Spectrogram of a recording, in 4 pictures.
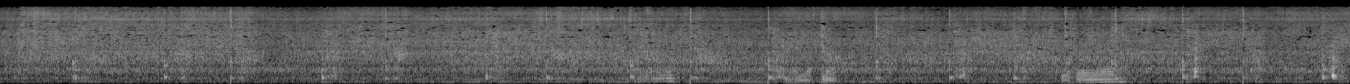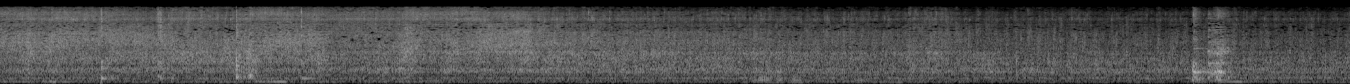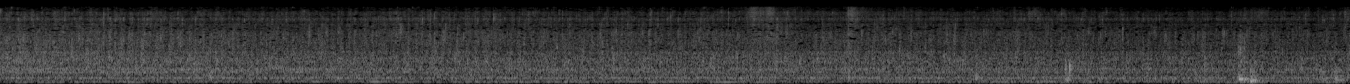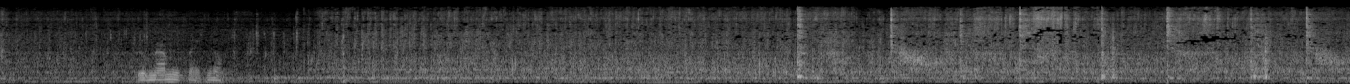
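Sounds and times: meat sizzling in a wok: 0.0s - 54.0s.

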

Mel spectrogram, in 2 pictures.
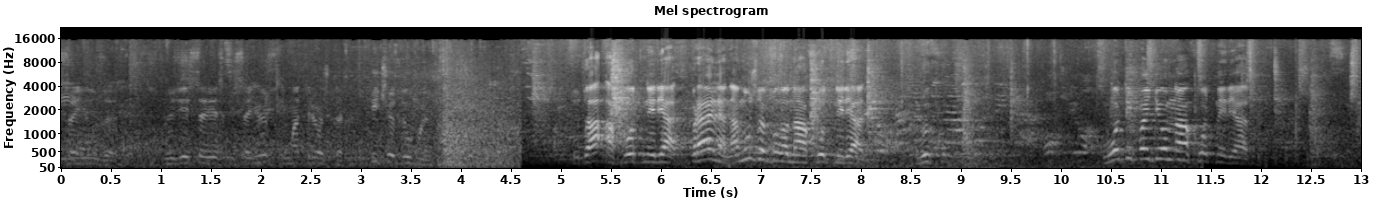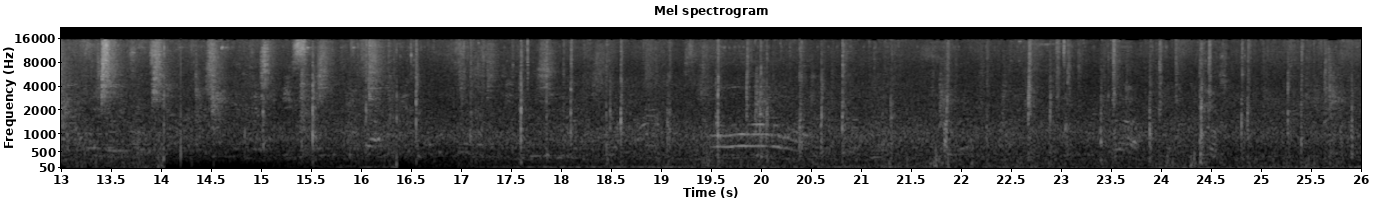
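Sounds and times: faint voices: 0.0s - 26.0s
low street rumble: 0.0s - 26.0s
footsteps on stone floor: 4.6s - 26.0s.

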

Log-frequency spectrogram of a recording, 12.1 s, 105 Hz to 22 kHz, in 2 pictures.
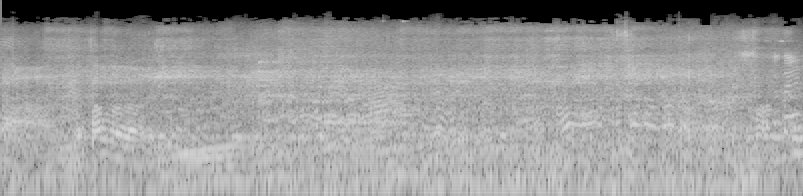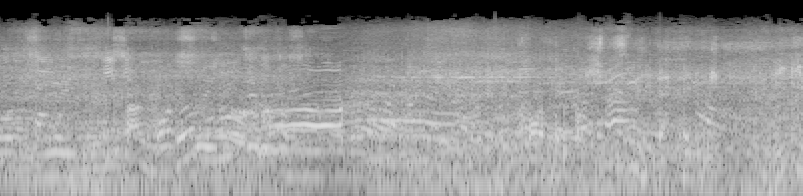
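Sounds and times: motorcycle engine revving: 0.0s - 7.3s.

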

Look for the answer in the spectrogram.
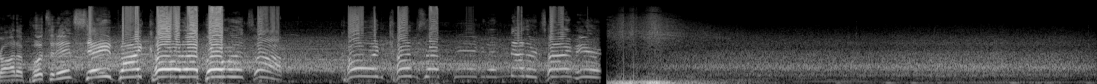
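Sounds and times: deep low boom: 6.1s - 7.7s
whoosh: 6.1s - 7.7s.

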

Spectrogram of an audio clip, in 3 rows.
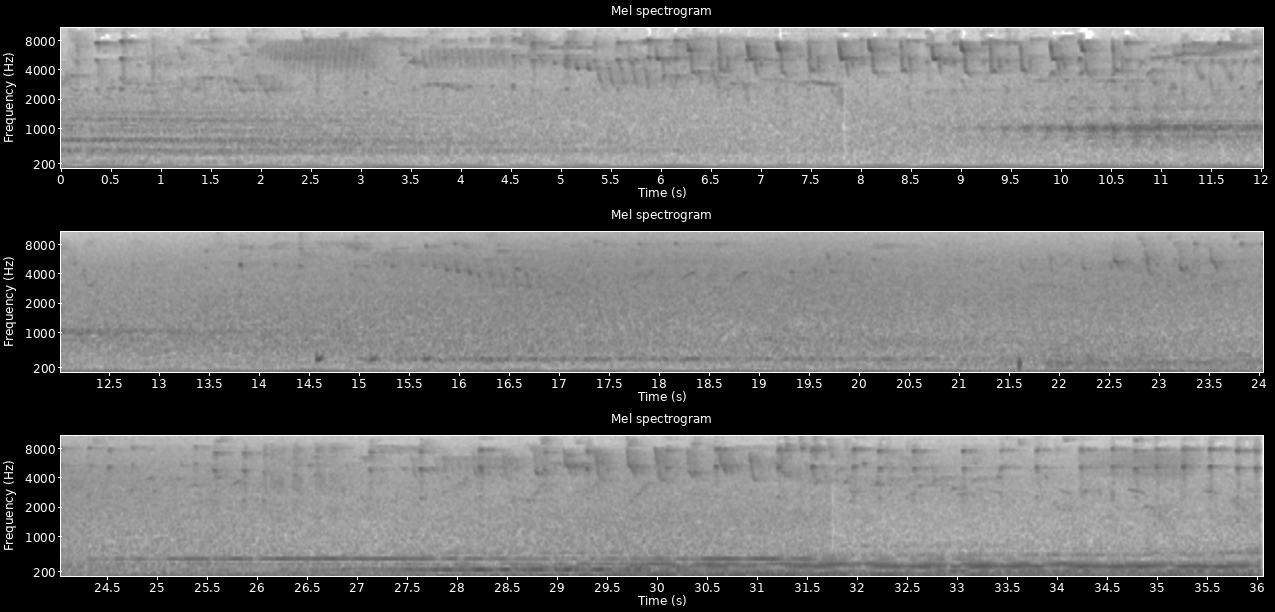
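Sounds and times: music of sustained tones: 0.0s - 36.0s.

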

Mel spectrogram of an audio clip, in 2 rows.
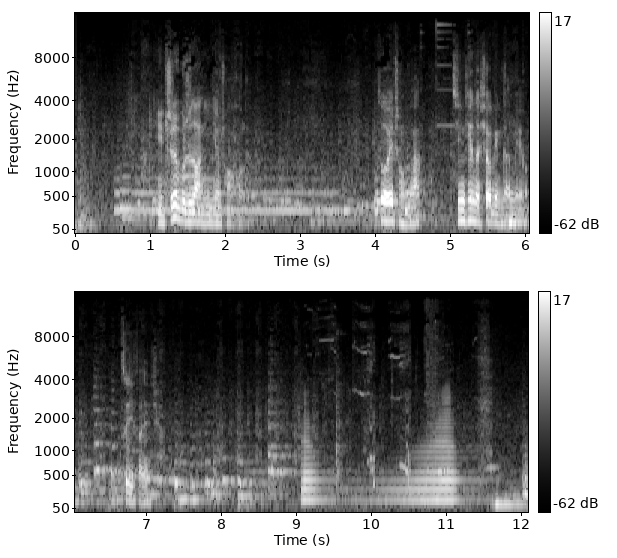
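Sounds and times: music holding a long note: 0.5s - 12.0s
dog whimpering yips: 8.7s - 11.7s.

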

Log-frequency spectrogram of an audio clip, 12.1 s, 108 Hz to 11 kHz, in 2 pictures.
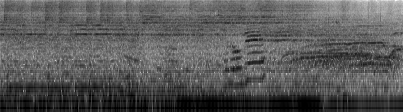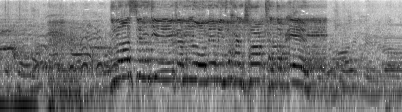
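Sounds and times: rock band sustained chord: 0.0s - 7.3s
crowd whooping and shouting: 3.1s - 9.2s.

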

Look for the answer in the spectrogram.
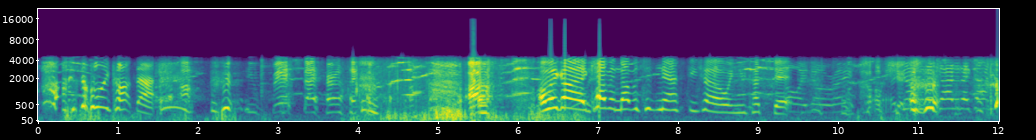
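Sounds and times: young people laughing: 0.0s - 1.0s, 1.6s - 2.8s, 10.1s - 12.0s.

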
